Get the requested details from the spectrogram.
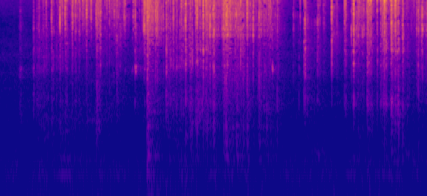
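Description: A steel utility blade scrapes and shaves a solid yellow bar of soap with a green speckled coating embossed "Hand wash," held in the hand. The sound is a quiet, dense, bright crackling and crinkling scrape, with rapid gritty strokes that swell and fade in bursts.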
